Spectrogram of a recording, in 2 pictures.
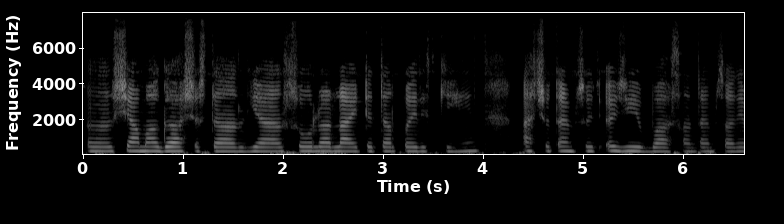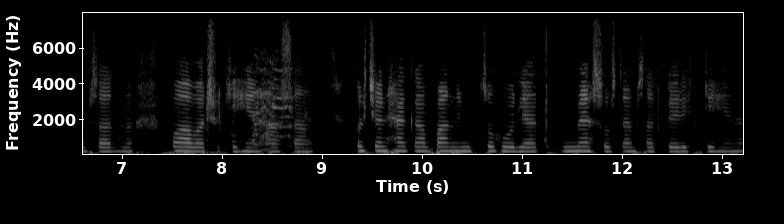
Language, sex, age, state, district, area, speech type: Kashmiri, female, 30-45, Jammu and Kashmir, Srinagar, urban, spontaneous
